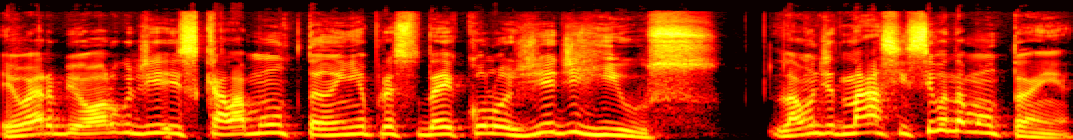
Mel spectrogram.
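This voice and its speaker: A man's high-pitched voice has lively intonation and very even loudness. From Brazil, interior of São Paulo state (São José do Rio Preto). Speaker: store owner and licensee, former biologist and dentist. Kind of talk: casual podcast interview.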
